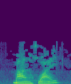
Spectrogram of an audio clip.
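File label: "满怀", Mandarin Chinese; hsk; chinese-flashcards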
